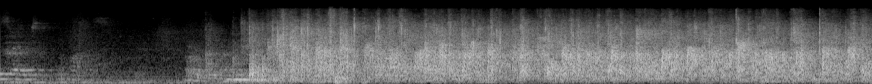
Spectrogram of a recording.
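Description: An audience at a bar mitzvah breaks into loud, sustained applause that follows a moment of speech and then fills the room with dense clapping for several seconds.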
